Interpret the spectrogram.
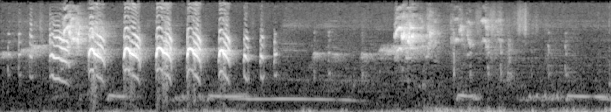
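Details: A female Horsfield's babbler rattles off six or seven grating, descending notes in quick succession, then a brief rougher burst later, against light rustling background noise.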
